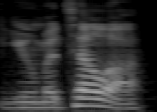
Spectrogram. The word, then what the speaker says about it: Umatilla: county sheriff's office said and yes it is pronounced umatilla i don't know where that name comes from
